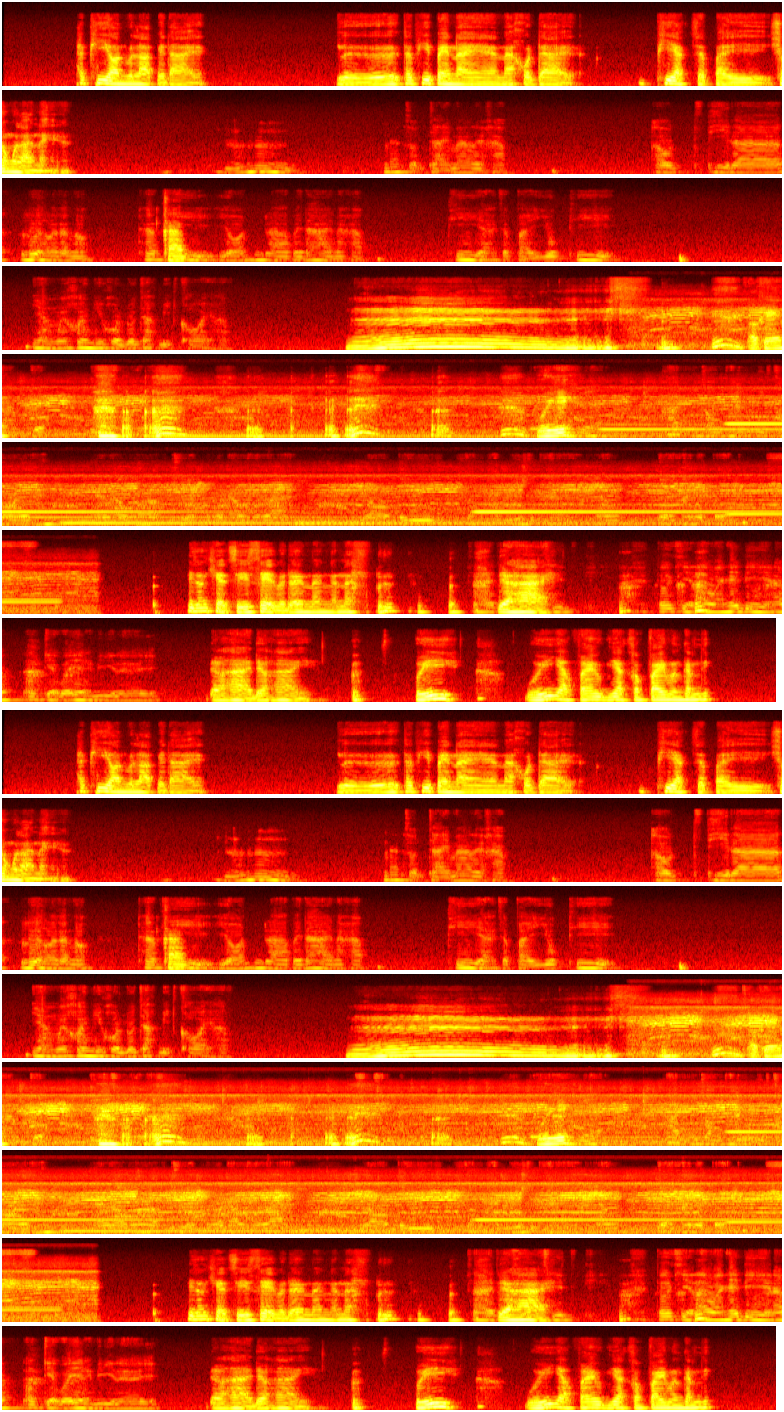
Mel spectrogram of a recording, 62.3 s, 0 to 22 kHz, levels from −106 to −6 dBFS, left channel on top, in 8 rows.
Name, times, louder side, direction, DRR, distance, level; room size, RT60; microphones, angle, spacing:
voice 1, 0.7-2.0 3.3-5.7 6.5-8.5 17.2-17.4 26.8-30.2 30.5-31.2 32.1-33.0 33.3-33.8 34.4-35.0 35.5-35.7 36.2-36.9 37.8-38.0 48.7-52.3 53.0-53.1 53.7-53.9 56.7-57.7 58.1-58.2 58.7-59.6 59.8-61.7, left 2 dB, 20° left, 0.3 m, -22 dB
voice 2, 10.0-10.8 11.6-12.9 14.3-14.6 14.8-16.5 17.0-19.3 20.1-21.8 23.7-25.7 30.5-33.2 36.3-37.3 37.8-45.2 45.5-46.3 46.6-47.1 51.5-52.7 53.1-56.2, right 1 dB, 75° right, 0.8 m, -40 dB
sound 1, 28.7-34.0, right 3 dB, 60° left, 0.8 m, -49 dB
sound 2, 29.6-47.8, right 8 dB, 55° right, 0.3 m, -33 dB
sound 3, 32.7-47.4, left 4 dB, 85° left, 0.4 m, -37 dB
2.5 x 2.0 x 2.6 m
head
